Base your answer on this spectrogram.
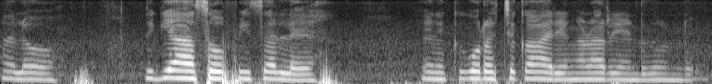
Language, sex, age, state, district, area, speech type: Malayalam, female, 45-60, Kerala, Malappuram, rural, spontaneous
